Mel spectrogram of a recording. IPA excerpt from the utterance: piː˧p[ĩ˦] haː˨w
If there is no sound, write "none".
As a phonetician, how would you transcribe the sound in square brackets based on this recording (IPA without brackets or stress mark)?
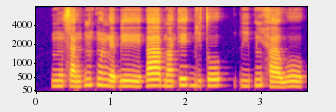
ĩ˦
